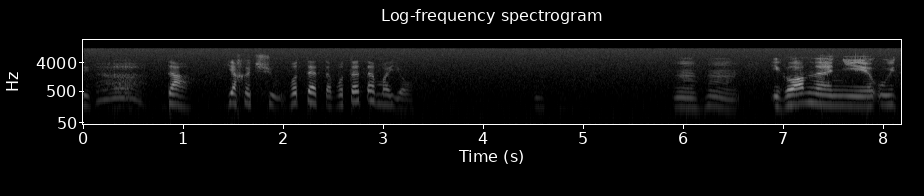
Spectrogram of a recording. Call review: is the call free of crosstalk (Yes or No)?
Yes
